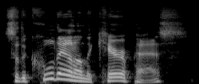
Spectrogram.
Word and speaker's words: carapace: you put emphasis in a weird way that made it seem dirty. – Carapace.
